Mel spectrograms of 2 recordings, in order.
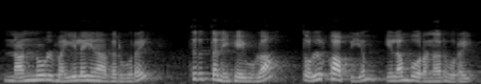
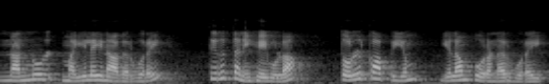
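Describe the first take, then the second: The two takes are said the same way.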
